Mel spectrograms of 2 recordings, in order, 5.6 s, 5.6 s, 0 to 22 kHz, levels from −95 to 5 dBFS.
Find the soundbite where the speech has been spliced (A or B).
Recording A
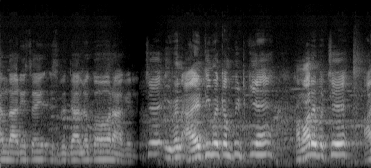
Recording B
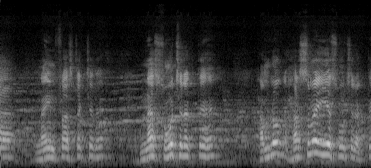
A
